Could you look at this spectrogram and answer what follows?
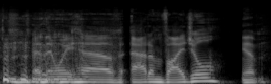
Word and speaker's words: Vigil: And then we have Adam Vigil. Yep. Vigel. That's exactly how you pronounce it. Hill. Vigilante. The Vigilantes. How do you like The it said? Vigilante. It's V-Hill.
